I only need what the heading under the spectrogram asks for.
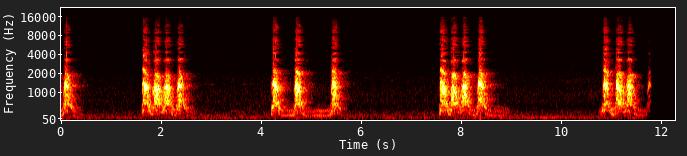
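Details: Angry poodle making powerful barks in rapid clusters of three or four harsh barks, each cluster separated by roughly two seconds of quiet, five clusters in all.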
